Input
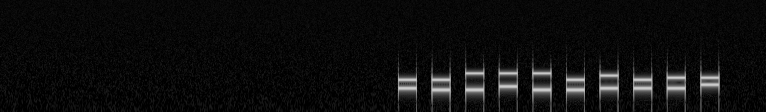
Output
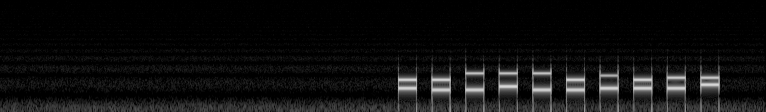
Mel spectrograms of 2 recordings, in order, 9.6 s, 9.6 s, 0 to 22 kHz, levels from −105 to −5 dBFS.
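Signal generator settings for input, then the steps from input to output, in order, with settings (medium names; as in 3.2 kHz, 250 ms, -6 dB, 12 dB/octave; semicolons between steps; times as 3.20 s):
DTMF "41ACA16450", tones 227 ms, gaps 193 ms, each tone -25 dBFS
tone controls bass +15 dB, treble -8 dB; comb 1 ms, depth 74%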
